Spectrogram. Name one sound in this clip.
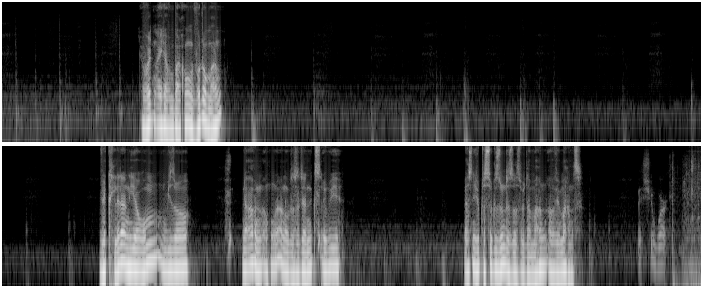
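Footsteps tread softly on wooden floorboards.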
